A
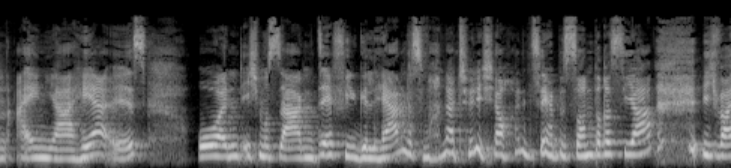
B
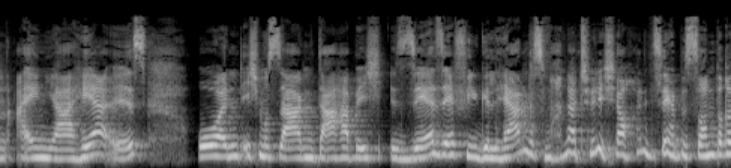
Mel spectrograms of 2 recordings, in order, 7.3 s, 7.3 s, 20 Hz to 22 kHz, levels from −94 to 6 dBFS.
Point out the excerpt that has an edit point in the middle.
A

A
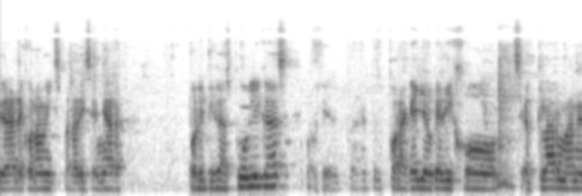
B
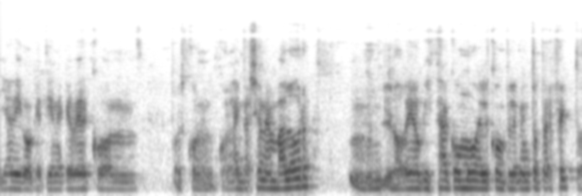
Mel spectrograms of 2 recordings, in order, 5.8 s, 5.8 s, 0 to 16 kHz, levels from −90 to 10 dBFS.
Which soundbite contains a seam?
A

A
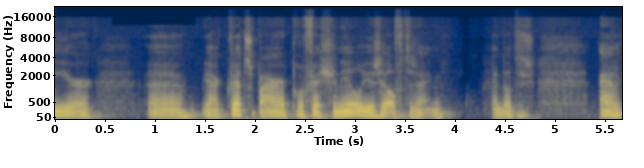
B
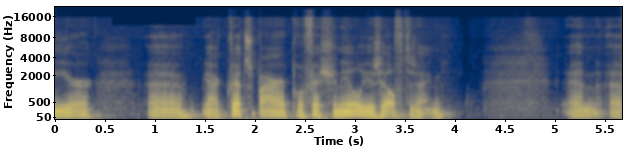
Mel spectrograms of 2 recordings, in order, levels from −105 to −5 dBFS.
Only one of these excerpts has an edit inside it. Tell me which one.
A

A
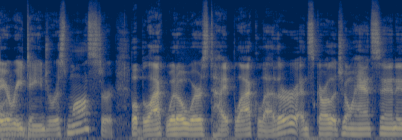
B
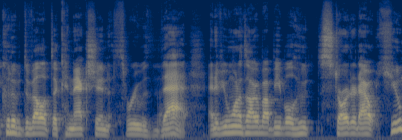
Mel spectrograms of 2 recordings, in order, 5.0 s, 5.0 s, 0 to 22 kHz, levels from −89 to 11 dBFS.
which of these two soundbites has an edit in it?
A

